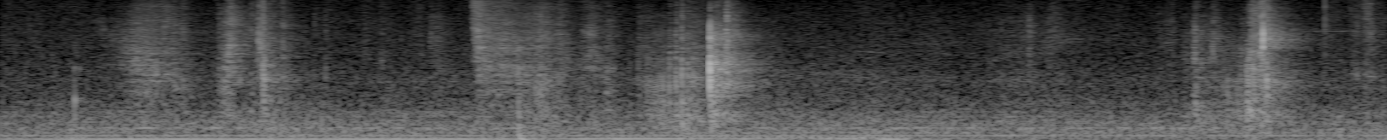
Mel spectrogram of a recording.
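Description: A paper card rustles in a woman's hands.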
